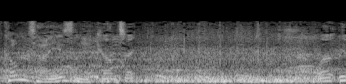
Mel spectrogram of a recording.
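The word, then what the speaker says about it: Kanté: It's pronounced Kante, isn't it?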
